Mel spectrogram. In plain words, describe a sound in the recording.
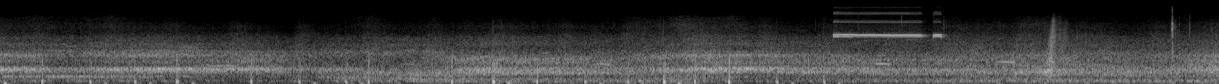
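A large crowd cheers and murmurs steadily in a stadium.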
